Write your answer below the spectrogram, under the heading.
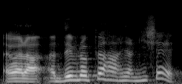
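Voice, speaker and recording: Brief: man from France, young adult, meetup speaker, playful self-mocking humour, lively swoops in pitch. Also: fast talker, dull audio. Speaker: conference speaker. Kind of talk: humorous tech talk to a live audience. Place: meetup talk room.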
